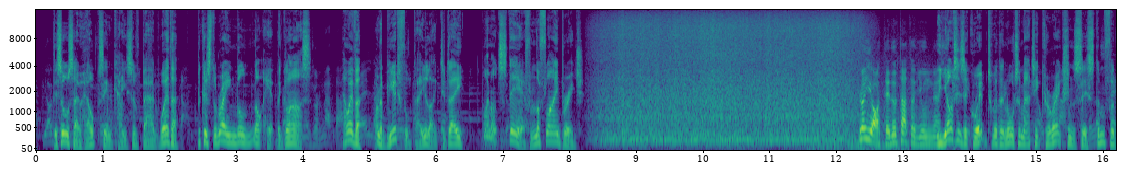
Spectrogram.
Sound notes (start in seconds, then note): 8.3 waves roaring; 12.4 speaking in Italian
